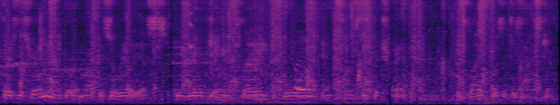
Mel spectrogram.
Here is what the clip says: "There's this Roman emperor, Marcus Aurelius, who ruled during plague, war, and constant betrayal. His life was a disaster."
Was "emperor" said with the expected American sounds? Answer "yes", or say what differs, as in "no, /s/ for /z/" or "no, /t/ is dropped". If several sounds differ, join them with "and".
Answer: no, /b/ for /p/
